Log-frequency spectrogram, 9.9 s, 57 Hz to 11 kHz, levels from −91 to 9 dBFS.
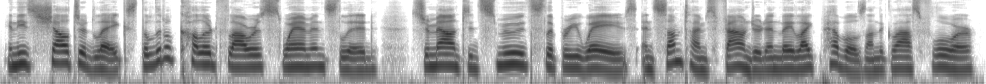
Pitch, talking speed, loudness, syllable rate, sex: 170 Hz, 160 wpm, -18 LUFS, 4.8 syllables/s, female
